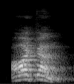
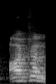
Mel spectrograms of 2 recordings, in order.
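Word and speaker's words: autumn: टी यू एम एन ऑटम ऑटम माने पत झड़ और इसकी उच्चारण ऑटम है तो क्या है कि ये एन साइलेंट रहेगा इसमें अब अगला देखें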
